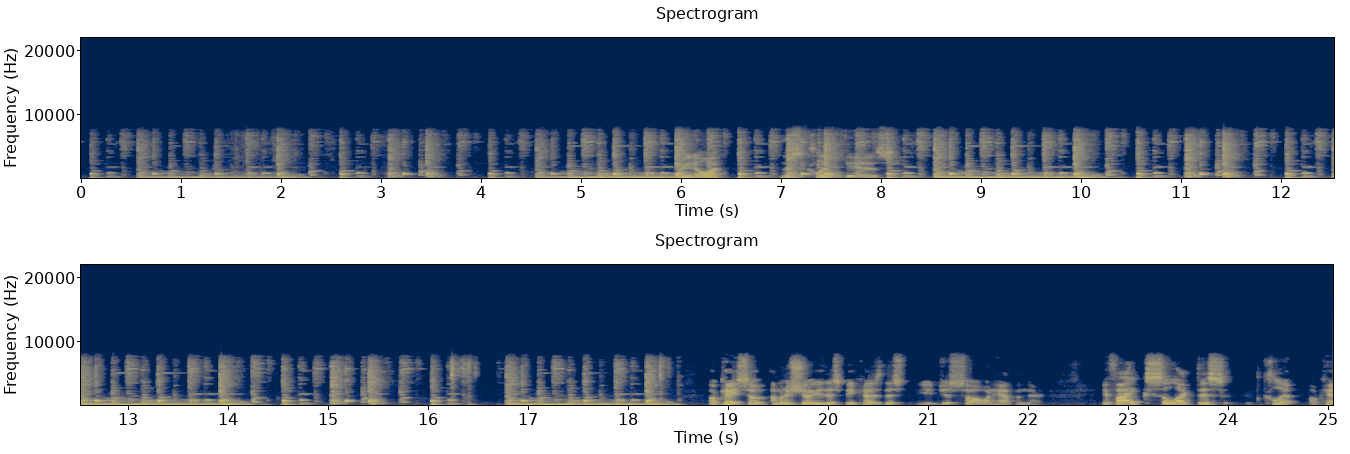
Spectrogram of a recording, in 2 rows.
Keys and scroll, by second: 16.2 space, 18.2 space, 23.8 F8.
